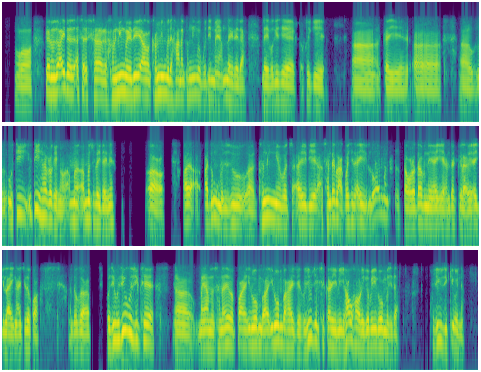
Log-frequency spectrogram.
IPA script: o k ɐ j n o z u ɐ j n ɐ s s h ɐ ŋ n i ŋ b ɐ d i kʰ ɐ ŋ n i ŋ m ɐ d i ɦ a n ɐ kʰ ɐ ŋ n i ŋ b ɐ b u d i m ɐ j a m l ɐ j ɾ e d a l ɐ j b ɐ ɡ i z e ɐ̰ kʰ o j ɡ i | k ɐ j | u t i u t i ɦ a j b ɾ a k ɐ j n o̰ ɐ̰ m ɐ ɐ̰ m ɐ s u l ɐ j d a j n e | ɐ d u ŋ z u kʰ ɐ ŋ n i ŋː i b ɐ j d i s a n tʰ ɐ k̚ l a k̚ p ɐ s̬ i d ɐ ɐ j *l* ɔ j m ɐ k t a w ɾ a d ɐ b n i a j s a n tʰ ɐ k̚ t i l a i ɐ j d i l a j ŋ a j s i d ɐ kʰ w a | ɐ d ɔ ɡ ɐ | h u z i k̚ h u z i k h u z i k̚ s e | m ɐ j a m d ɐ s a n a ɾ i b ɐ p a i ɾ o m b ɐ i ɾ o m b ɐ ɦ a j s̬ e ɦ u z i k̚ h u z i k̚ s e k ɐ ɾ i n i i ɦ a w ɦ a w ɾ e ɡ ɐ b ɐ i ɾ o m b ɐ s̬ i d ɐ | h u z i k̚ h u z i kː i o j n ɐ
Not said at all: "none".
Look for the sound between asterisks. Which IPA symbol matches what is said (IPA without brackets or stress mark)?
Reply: l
